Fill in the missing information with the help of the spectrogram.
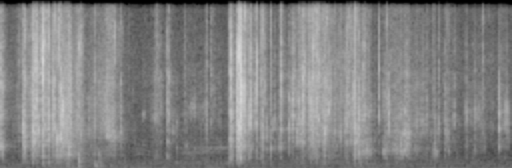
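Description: Fingers break and crush dried rainbow soap pieces and crumbs resting on a red cloth. Dense, bright, crisp crunching and crackling bursts come in clusters, with the sharpest crunch about halfway through, over a quiet low hum.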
